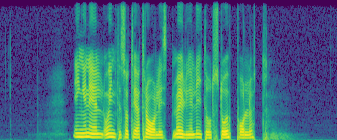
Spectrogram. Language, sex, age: Swedish, female, 36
